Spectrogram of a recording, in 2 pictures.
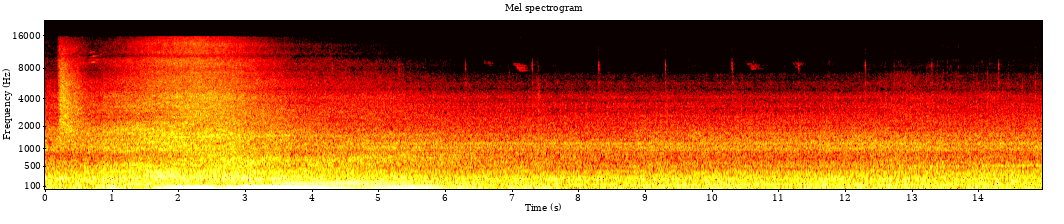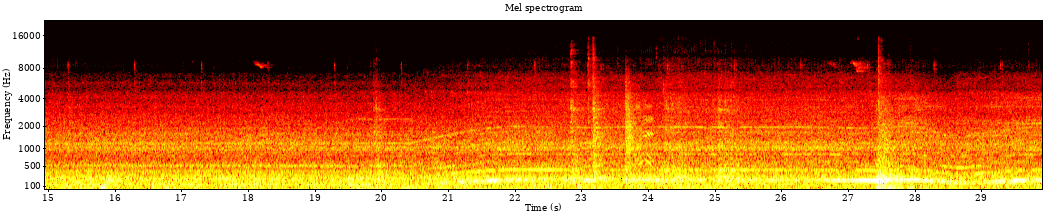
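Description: A car drives close past with a rush of tyre and engine noise. Later a garbage truck's engine climbs to a higher steady speed and holds there, dipping briefly and rising again near the end, with a few sharp knocks.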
